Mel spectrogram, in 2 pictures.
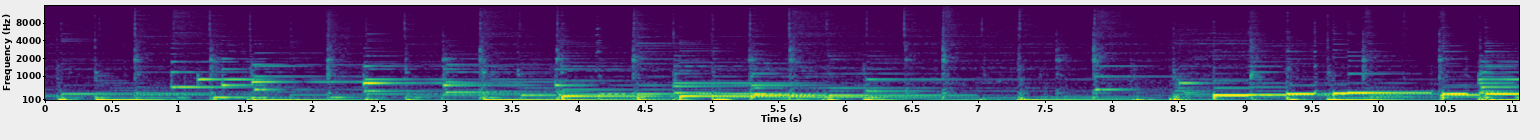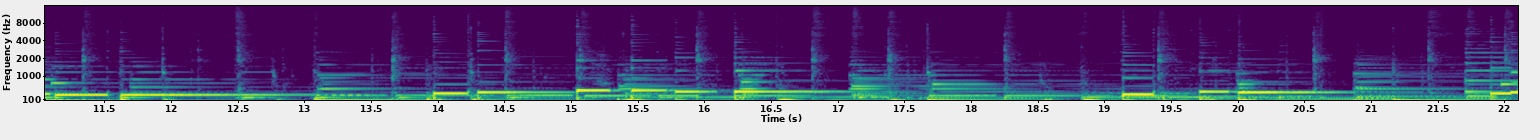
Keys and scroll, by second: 9.6 ctrl+c.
